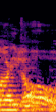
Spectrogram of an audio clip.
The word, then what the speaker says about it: Ariloo: Non con la U, con l'accento. Con esatto. Due O. No, Vicentino. Quindi, no, tu ti dico Ari Lu.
